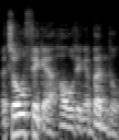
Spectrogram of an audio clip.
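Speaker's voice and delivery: ordinary delivery, nothing marked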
